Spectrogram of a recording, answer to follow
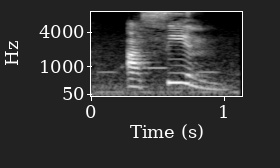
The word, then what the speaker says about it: asin: vowel sounds okay so for letter A that the sound is ah right so we have Asin Asin means salt salt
